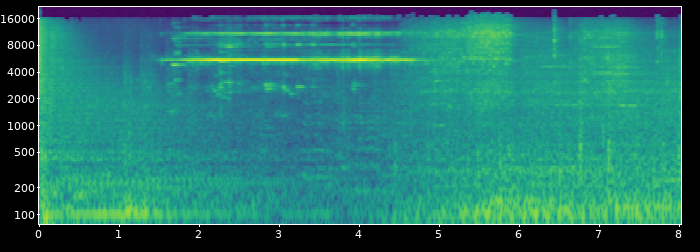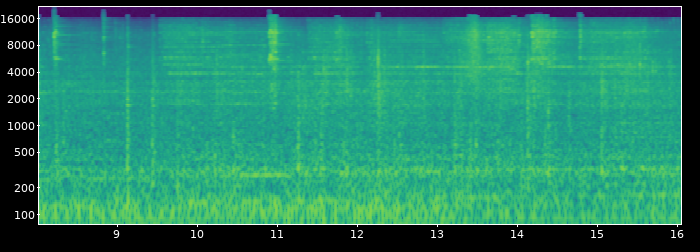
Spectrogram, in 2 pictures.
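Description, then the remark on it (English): A train gets going again after being halted: high metallic wheel squeals ring out over a low rumble for the first few seconds, then steady rolling and rhythmic clatter on the tracks, continuous, with no voices. “Less than an hour after Mark's body was found, the ambulance leaves, the police leave, and the train gets going again.”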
